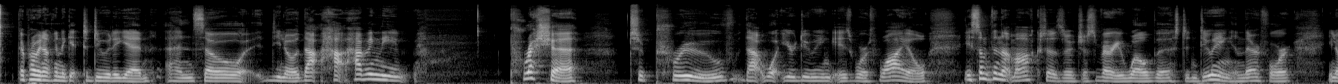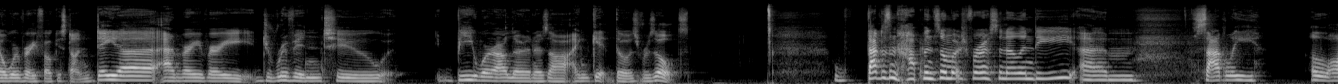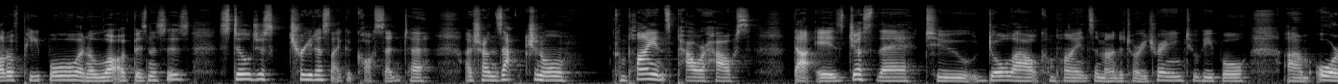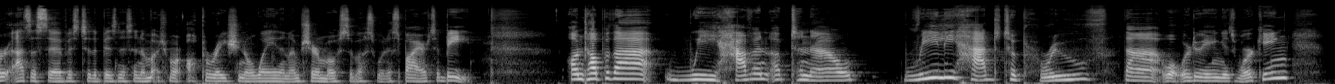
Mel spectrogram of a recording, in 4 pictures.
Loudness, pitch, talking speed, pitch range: -21 LUFS, 175 Hz, 165 wpm, 150-205 Hz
